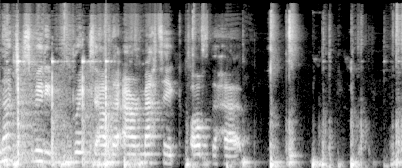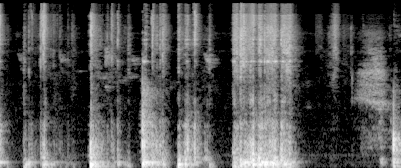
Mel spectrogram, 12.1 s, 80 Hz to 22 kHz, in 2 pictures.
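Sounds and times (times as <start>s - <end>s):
peppercorns being ground by hand: 0.0s - 3.5s.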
